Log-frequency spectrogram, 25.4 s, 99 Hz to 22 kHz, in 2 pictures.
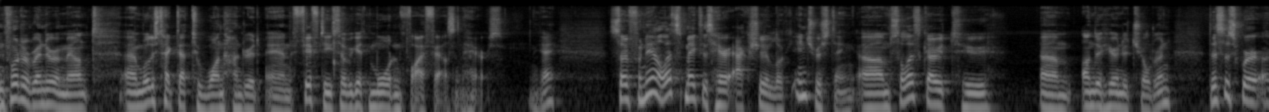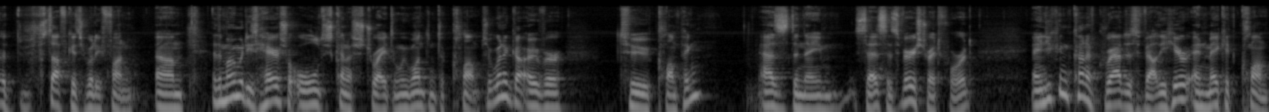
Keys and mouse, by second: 1.0-3.1 drag, 19.1 click, 23.6-25.3 drag.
